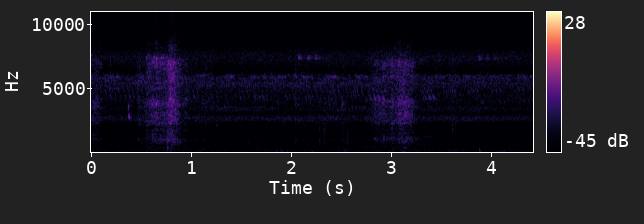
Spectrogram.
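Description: Steady night chorus of crickets and other insects, a continuous high buzzing, with two short rustles about half a second and three seconds in.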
